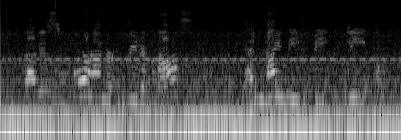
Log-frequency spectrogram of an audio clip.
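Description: Tour boat's engine running with a steady low drone, a thin steady high whine over it, while a voice talks in short phrases on top.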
